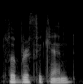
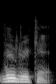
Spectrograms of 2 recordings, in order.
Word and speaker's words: lubricant: see you next time don't forget to use lubrifiant is there a specific lubrifiant that it's better than others or lubrifiant how do you say it lubricant lubricant that's okay in Portuguese say lubican wow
